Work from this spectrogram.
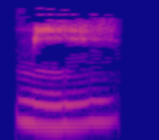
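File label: "谜", Mandarin Chinese; hsk; chinese flashcards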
